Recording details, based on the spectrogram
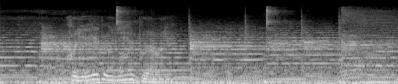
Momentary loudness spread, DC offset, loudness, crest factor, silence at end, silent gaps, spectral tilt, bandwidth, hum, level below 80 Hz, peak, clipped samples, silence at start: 5 LU; 0.6%; -11 LUFS; 10 dB; 0 s; none; -6 dB/octave; 16.5 kHz; none; -20 dBFS; 0 dBFS; under 0.1%; 0 s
